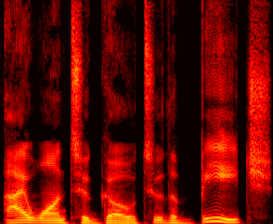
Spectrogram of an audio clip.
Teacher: the important words are want, go, and beach. The little words like I, to, and the are unstressed. This creates a rhythm.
